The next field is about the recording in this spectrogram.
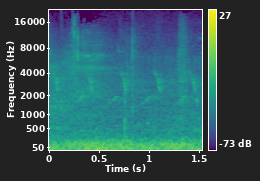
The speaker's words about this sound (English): I'm going to put music in the background, but there's still going to be the birds chirping. Maybe I should just leave the birds chirping in the background the entire time.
